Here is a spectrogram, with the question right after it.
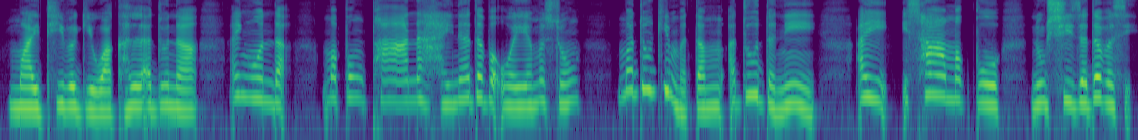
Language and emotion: Manipuri, disgusted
